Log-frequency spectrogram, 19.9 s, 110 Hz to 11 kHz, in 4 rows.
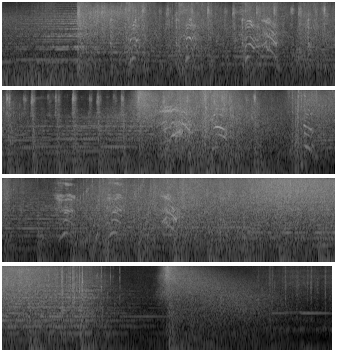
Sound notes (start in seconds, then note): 1.5 groaning; 7.3 roaring; 11.3 groaning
